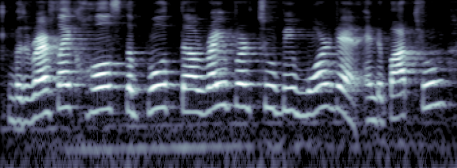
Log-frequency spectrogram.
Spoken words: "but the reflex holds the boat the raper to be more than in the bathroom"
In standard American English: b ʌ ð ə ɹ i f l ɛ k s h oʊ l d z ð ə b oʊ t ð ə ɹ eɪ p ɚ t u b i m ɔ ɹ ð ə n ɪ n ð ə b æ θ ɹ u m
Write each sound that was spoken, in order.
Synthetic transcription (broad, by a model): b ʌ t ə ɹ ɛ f l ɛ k h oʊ l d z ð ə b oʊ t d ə ɹ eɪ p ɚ t u b i m ɔ ɹ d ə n ɪ n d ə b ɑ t ɹ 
